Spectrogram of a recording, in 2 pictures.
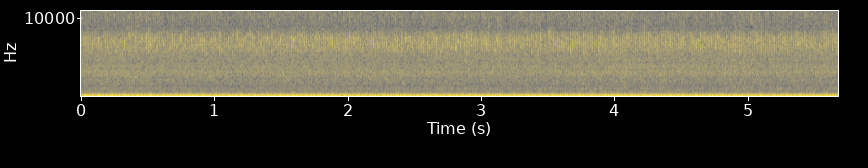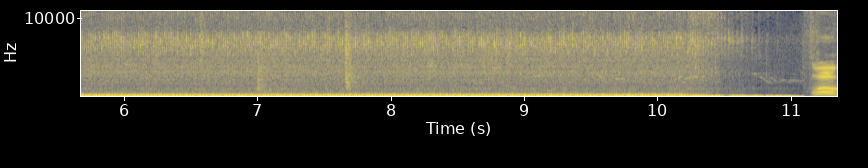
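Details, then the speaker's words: Infiniti G35/Nissan 350Z V6 idling after an ISR single exhaust install: deep, steady rumble with a faint puffing tick on each pulse, then shut off. Exhaust leaks after the extension and at an under-tightened bolt. "I do have exhaust leaks though. So I'm gonna get that worked out right now."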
